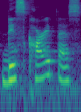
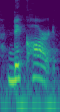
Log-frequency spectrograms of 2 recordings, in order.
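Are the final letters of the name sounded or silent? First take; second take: sounded; silent. First: The name is read with its final letters sounded. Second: The name is said with its final letters silent. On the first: The speaker calls it wrong. "some people would uh, pronounce it as Descartes" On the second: The speaker calls it right. "the proper pronunciation of this uh, family name ni Rene is Descartes"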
